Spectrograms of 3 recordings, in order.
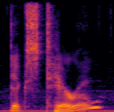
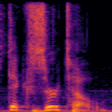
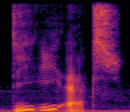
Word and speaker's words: Dexerto: People always pronounce it Dextero. It's Dexerto. Dexerto. Dexerto. It's not Dextero, like dexterity.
